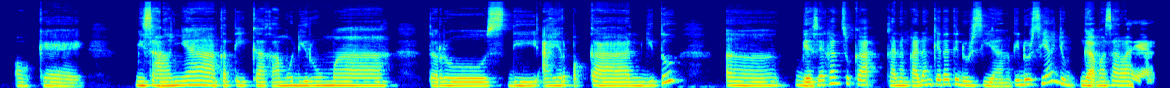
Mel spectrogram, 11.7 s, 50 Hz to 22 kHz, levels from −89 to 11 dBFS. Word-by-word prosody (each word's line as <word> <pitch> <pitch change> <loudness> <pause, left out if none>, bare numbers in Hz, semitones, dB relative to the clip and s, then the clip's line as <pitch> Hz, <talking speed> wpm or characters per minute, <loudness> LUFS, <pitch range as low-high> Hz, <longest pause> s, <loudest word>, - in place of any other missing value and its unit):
Oke, 160 -3 -5 0.5
misalnya 175 +1 +4 0.3
ketika 175 -1 -4
kamu 170 +1 +1
di 175 - +3
rumah, 175 -1 +2 0.4
terus 165 -1 +2 0.2
di 170 - 0 0.3
akhir 175 +2 +1
pekan 165 0 +1 0.2
gitu, 175 - -3 0.6
eee, 175 -1 0 0.2
biasanya 165 +4 +3
kan 270 - -1
suka 250 -4 -4 0.3
kadang-kadang 175 +3 -1
kita 220 +1 0
tidur 180 -5 0
siang, 160 -4 -2
tidur 215 +2 +2
siang 295 +8 -4
jug 220 -5 -2
nggak 175 -2 +4
masalah 180 0 0
ya? - - -5
175 Hz, 130 wpm, -22 LUFS, 170-180 Hz, 0.6 s, misalnya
